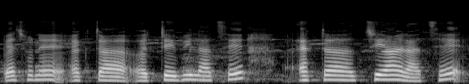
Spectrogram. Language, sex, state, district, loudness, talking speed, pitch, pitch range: Bengali, female, Tripura, West Tripura, -16 LUFS, 100 wpm, 200 Hz, 190-220 Hz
